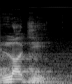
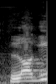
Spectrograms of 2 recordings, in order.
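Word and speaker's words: logy: एल ओ जीी वाई लॉजी लॉगी नहीं पढ़ेंगे इसको हम इसको हम पढ़ेंगे लॉजी लॉजी का मतलब होता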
